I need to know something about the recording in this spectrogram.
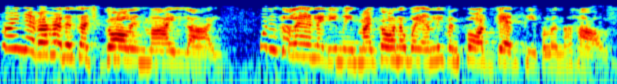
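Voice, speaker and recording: Brassy American mob wife, high voice, animated, bossy, slangy, dull old radio recording. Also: female voice, brisk. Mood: indignant. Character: brassy, bossy gangster's wife putting on refinement. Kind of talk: 1940s radio comedy acting.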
